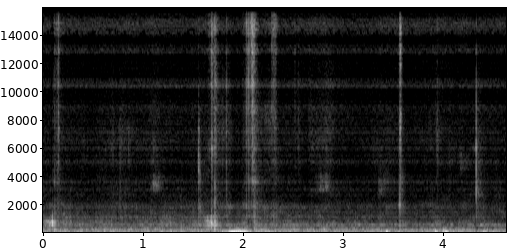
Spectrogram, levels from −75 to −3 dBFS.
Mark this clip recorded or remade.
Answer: remade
